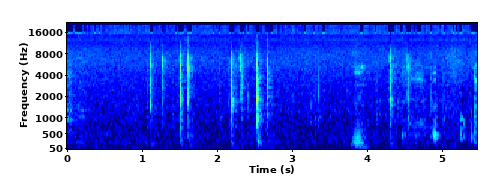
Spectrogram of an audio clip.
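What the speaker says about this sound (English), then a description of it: "The question appears on the screen and I answer it by typing it out." Typing on a computer keyboard, sparse clicking keystrokes in short irregular bursts, close and fairly quiet with no talking.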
